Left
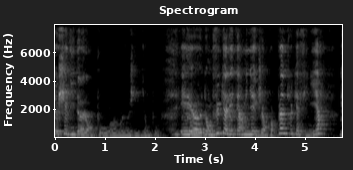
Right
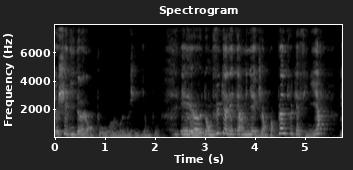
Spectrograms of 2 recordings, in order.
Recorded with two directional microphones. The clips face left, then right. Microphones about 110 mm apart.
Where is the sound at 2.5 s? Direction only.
20° right (ahead or behind).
